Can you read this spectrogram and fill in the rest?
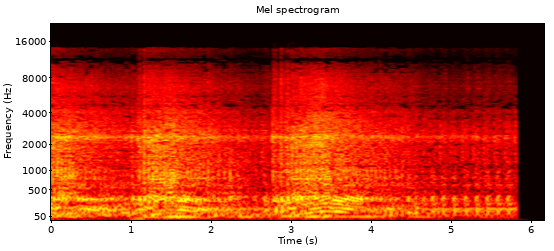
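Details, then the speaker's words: KTM 390 single-cylinder engine rebuilt after full flooding (seized rod, scored crank journal), first start after rebuild, automatic decompression valve: slow, heavy, even tractor-like chugging idle; the rebuilt engine sounds healthy. "The sound of a big single... ...is pretty much identical to a tractor."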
